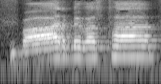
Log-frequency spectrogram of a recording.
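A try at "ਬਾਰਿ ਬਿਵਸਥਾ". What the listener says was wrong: ਬਾਰ ਵਿਵਸਥਾ ਉਚਾਰਨ ਕਰਨਾ ਹੈ, ਬੱਬੇ ਤੋਂ ਚੱਕ ਕੇ। ਬੱਬੇ ਦੋਵੇਂ ਨਹੀਂ ਬੋਲਦੇ ਨੇ, ਵਿਵਸਥਾ ਨਹੀਂ ਕਹਿਣਾ, ਇਹ ਵਿੱਚ ਵਾਵਾ ਵੀ ਹੈਗਾ। ਵਿਵਸਥਾ, ਬਾਰ ਵਿਵਸਥਾ ਤੁਝੇ ਹੈ ਪਿਆਰਾ ਦੂਧ।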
